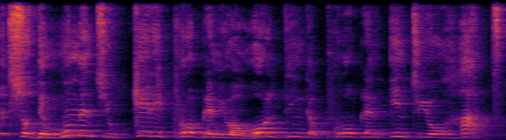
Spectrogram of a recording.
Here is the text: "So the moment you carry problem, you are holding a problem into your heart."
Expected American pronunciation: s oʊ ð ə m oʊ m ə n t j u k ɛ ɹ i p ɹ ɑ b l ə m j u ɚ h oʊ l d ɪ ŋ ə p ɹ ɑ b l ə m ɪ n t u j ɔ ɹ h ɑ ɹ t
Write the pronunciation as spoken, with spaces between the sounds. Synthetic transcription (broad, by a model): s oʊ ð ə m oʊ m ə n t j u k ɛ ɹ i p ɹ ɑ b l ə m j u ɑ h oʊ l d ɪ ŋ ə p ɹ ɑ b l ə m ɪ n t u j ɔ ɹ h ɑ t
